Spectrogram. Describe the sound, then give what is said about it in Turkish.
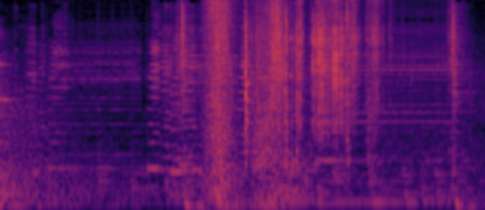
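A few sharp knocks and clinks ring out against a busy background as glasses are touched together in a toast to two people meeting, followed by softer bumps and rustling. “tanışmamızın şerefine. Şerefe.”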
